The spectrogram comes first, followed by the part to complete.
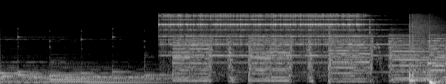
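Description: Background music: soft held notes, then about a second and a half in a louder, brighter section with a steady beat comes in.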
